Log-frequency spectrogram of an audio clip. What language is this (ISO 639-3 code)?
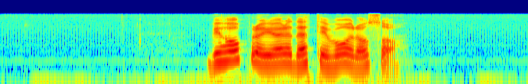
nor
